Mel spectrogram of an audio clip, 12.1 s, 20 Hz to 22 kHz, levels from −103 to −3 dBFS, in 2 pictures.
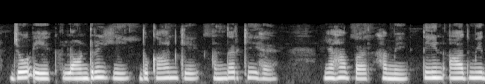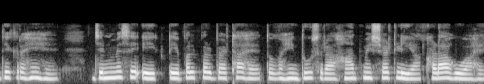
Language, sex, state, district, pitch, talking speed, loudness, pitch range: Hindi, female, Rajasthan, Churu, 230 Hz, 165 wpm, -16 LUFS, 220-245 Hz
